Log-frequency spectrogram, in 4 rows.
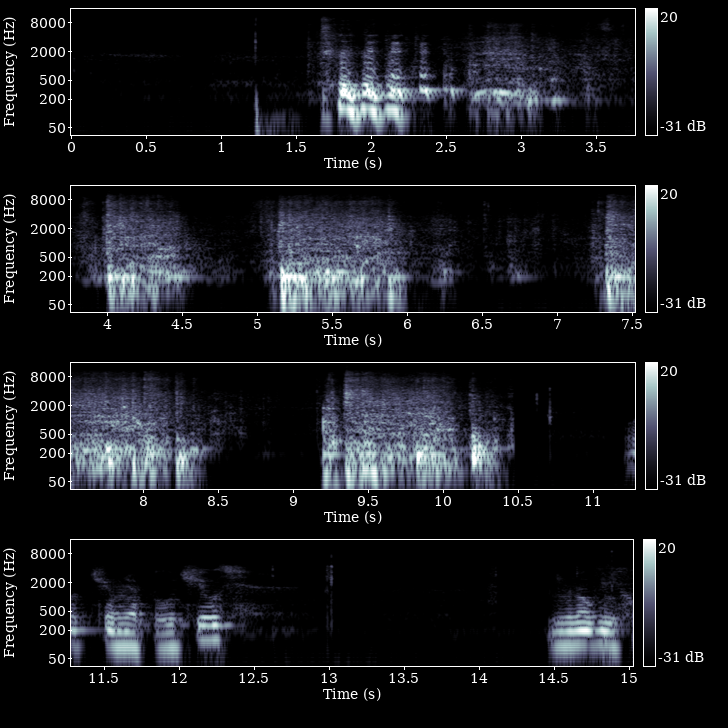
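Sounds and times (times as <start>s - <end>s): mortar scraping on floor: 2.5s - 10.5s.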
